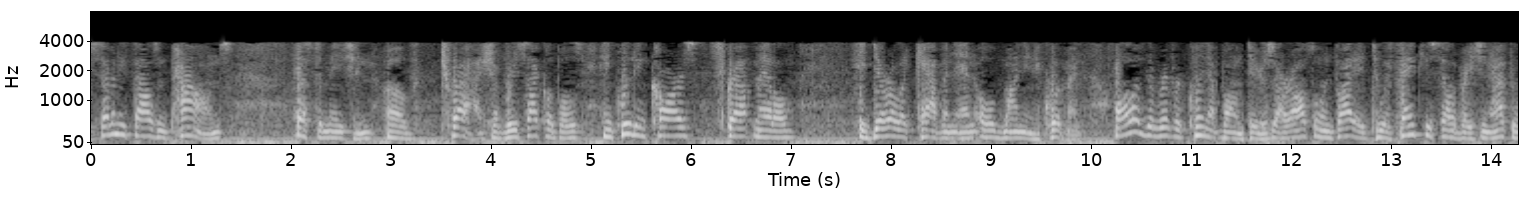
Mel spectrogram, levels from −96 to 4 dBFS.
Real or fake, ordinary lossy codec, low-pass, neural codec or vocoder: real; AAC, 16 kbps; 7.2 kHz; none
